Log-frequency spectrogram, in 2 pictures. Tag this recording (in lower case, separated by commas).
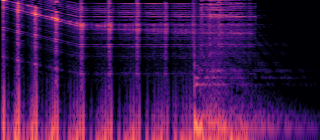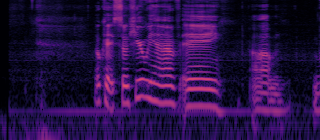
speech, music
